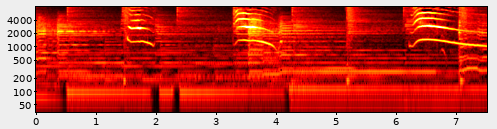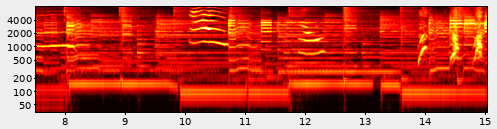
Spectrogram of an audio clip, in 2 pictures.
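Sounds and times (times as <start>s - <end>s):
background music: 0.0s - 15.0s
cat meowing: 1.5s - 2.1s, 3.3s - 4.1s, 6.2s - 8.3s, 10.1s - 11.0s, 11.8s - 12.5s, 13.9s - 15.0s.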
